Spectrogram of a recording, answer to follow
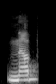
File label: "nub", Indian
